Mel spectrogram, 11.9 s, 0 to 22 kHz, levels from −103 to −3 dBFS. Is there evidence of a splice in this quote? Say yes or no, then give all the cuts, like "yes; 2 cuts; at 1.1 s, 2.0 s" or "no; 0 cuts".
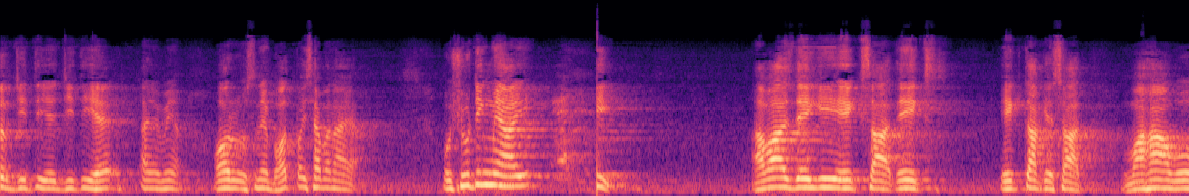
yes; 1 cut; at 6.0 s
